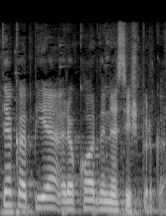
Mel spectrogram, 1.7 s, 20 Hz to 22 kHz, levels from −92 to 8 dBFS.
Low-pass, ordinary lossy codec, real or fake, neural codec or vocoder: 14.4 kHz; MP3, 96 kbps; real; none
